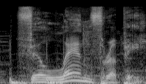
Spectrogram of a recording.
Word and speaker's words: philanthropy: The emphasis is on the second syllable. Phil Knight's money. Phil Knight's money. Philanthropy.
